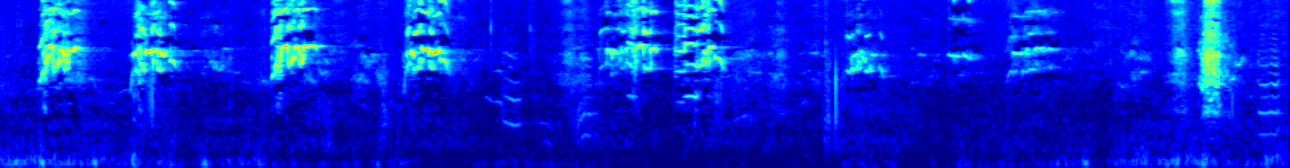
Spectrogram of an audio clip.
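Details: Sulphur-crested cockatoo visiting in the morning: loud, harsh, raspy screeches in short bursts, several in quick succession in the first three seconds, then more scattered and fainter squawks, with one last strong screech near the end.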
